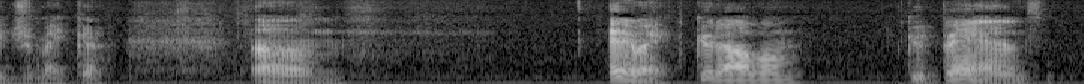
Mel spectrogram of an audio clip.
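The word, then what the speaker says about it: D'yer Mak'er: that I've heard like a Dyer maker and things like that I think I've read something about it's supposed to be like with a British accent he say Jamaica anyway good album good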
